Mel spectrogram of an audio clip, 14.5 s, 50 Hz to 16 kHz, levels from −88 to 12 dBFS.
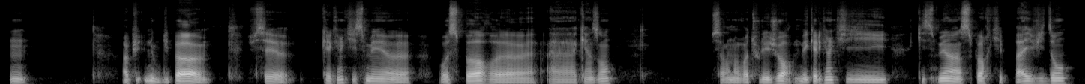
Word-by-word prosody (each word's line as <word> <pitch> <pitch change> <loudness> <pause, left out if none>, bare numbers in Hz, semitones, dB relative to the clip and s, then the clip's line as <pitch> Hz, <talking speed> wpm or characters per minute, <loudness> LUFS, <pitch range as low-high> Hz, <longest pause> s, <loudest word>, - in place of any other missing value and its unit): Mmh. 95 -4 -3 1.3
Ah - - -2
puis - - -11
n'oublie 100 -7 -3
pas, 100 -4 +9
heu, 85 - -9 0.5
tu - - -23
sais, 95 - -4
heu, 90 -5 0 0.5
quelqu'un 120 +5 -4
qui 95 - -11
se 110 - -8
met, 100 -1 0
heu, 85 -4 0 0.4
au 95 +1 -1
sport, 100 -3 +3
heu, 80 -1 +1 0.3
à 80 -2 -6
15 90 +1 -5
ans 100 +1 -3 1.3
ça, - - -9
on 80 0 -3
en 75 - -2
voit 80 +2 -1
tous - - -16
les 85 -1 +2
jours, 100 +1 +2
mais 95 -3 -2
quelqu'un 125 +6 +1
qui 85 -6 -4 0.3
qui - - -12
se - - -12
met 105 - +4
à 105 - +5
un 95 -1 +3
sport 105 +3 -2
qui - - -12
est - - -23
pas - - +2
évident, 100 +2 -2
90 Hz, 165 wpm, -23 LUFS, 85-100 Hz, 1.3 s, pas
